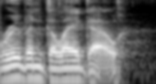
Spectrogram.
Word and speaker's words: Gallego: Ruben Gallego. And I think that's the way it's pronounced. His last name is spelled G-A-L-L-E-G-O.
